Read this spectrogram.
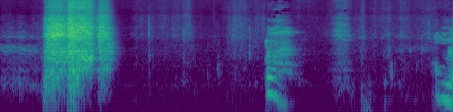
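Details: Woman deliberately sniffing pepper to provoke sneezes, then blowing her nose: one loud explosive sneeze followed by quieter sniffs and breaths; induced sneezing.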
